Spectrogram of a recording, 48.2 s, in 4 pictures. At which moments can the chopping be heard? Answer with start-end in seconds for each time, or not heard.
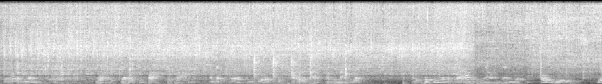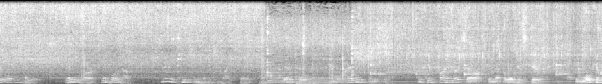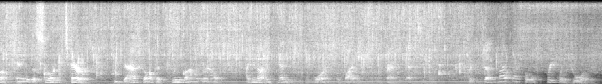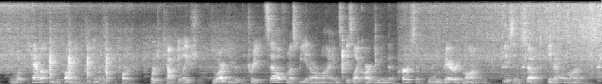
5.0-6.3, 25.2-26.5, 37.1-38.4.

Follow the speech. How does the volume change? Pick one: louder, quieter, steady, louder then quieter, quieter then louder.
louder then quieter.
